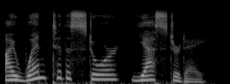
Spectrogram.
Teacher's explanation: The stressed words are went, store, and yesterday because they carry the main meaning. The little words I, to, and the are reduced, said quickly and softly. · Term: sentence stress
